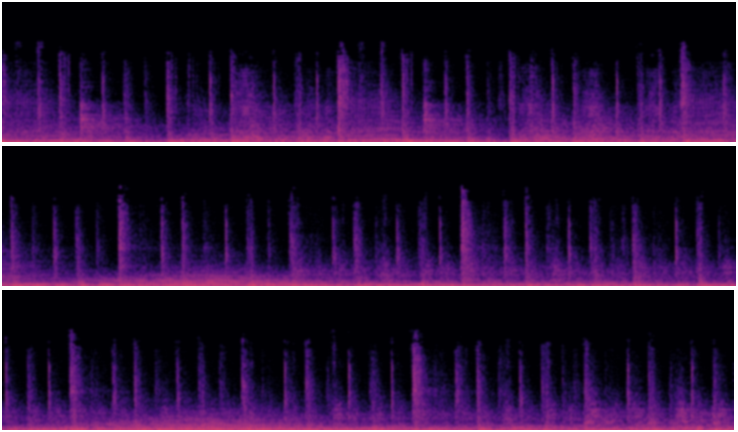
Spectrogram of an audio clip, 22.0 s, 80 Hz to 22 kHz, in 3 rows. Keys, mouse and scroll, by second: 0.8-1.4 scroll down 3, 7.0 ., 7.4 7, 7.6 Return.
